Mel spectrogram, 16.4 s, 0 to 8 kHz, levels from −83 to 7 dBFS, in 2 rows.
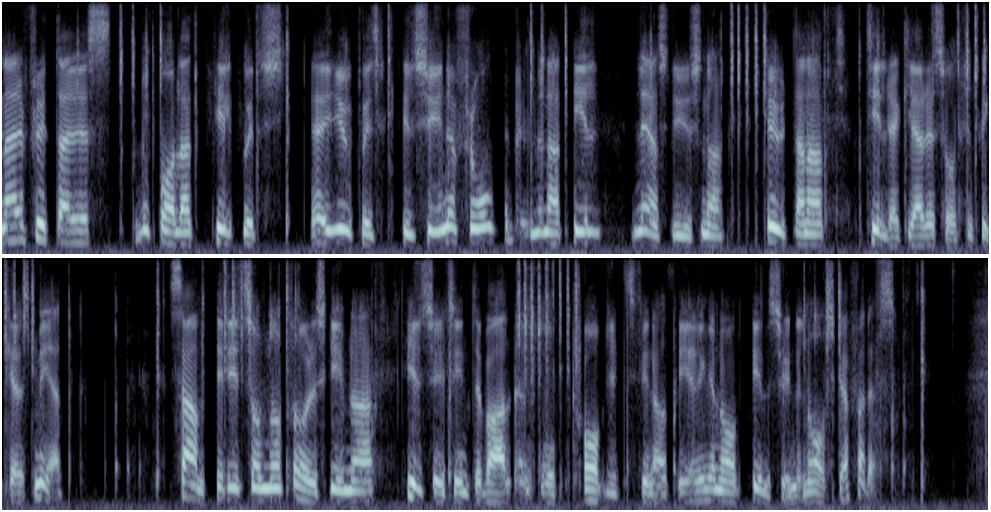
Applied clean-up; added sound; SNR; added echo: neural diffusion model UNIVERSE++.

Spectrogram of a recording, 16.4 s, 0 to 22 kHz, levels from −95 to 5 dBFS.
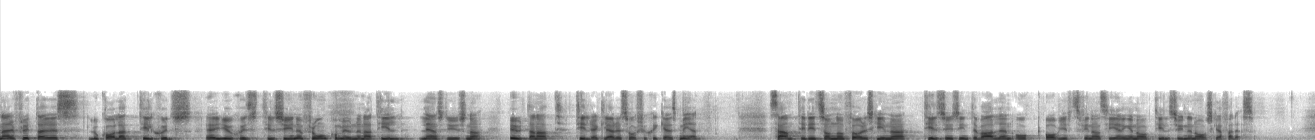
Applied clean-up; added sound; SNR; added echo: none; none; none; none.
